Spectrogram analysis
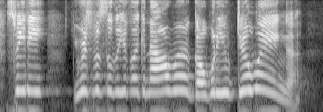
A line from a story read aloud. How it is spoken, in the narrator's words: Teresa would scream back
